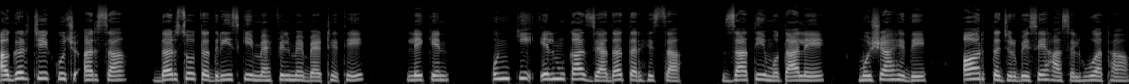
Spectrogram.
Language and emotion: Urdu, neutral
